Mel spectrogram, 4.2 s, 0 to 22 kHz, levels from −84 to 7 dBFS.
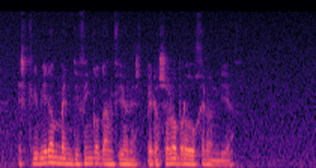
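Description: Speech recording with no technical faults; the only background is ordinary room noise sitting about 25 dB below the speech.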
